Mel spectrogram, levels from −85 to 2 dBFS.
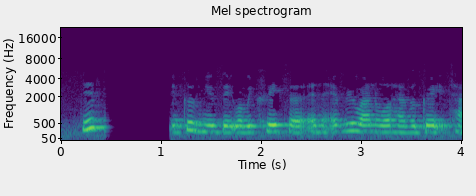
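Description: At 0.44 s the sound breaks off, and for about 0.69 s what you hear isn't real signal: the last bit gets stretched into a fading buzz, then it drops to near-silence before the audio picks back up at 1.13 s with roughly 0.4 s just gone. That's likely a long network dropout, where the receiver fills the gap with concealment and then mutes once it has nothing left to extend.

From 1.27 s to 3.73 s everything runs about 10% fast while the pitch stays put, so it comes across a bit rushed. That's a jitter buffer speed-up. After the gap, the buffer was holding around a third of a second more than it wanted, so the receiver snipped out short pitch-period-sized chunks over and over to drain it. It's coming through the G.722 call codec at 64 kbps, which explains why there's nothing above 8 kHz.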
